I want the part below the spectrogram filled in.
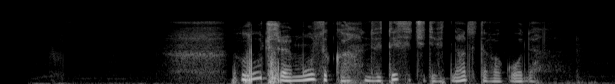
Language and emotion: Russian, sad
